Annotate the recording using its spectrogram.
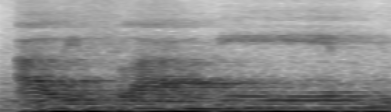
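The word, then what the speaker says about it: الم: Jadi habis lam langsung mim. Enggak boleh. Karena lam kalau kita tulis Pak ada M-nya tuh ada mim mati ya. Terus kemasukan mim berarti menjadi idgam. Dimasukin idgam mimi kalau ditajwid. Jadi dibacanya alif lam mim.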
